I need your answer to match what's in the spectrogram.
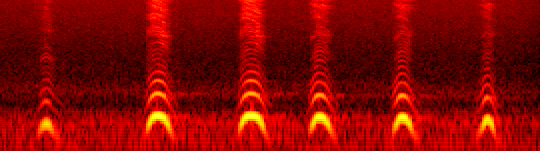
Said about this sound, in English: And to round out our owl choir, here's what a great gray owl sounds like.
